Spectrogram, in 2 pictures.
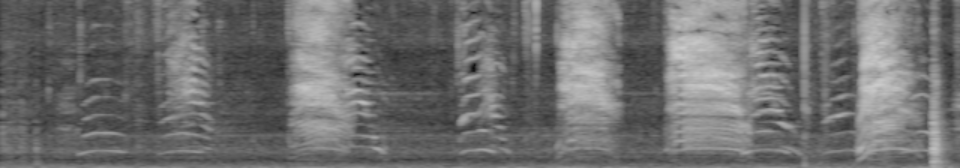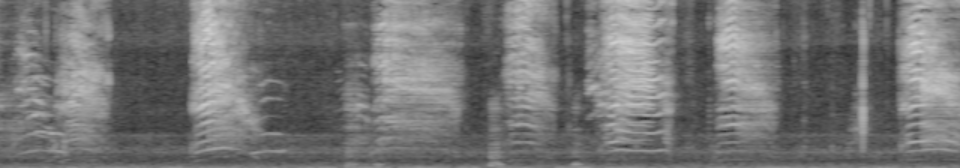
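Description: A kitten mewing over and over in short, high-pitched cries, about one a second.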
